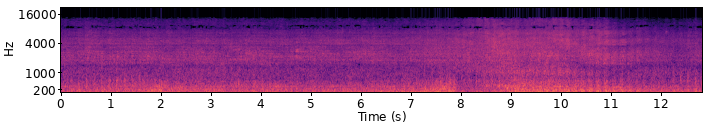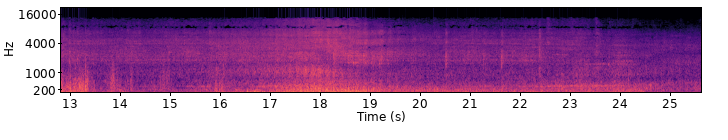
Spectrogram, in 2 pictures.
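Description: Freight cars of a CSX manifest train rolling past at close range, the wheels clattering steadily over the rails. The rumble swells louder twice and dips suddenly once midway.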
